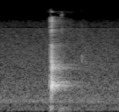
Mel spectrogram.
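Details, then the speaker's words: Baby with hiccups: one abrupt, sharp hiccup sound that fades quickly in a quiet room; hiccups. "Yeah. These hiccups are always surprising."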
